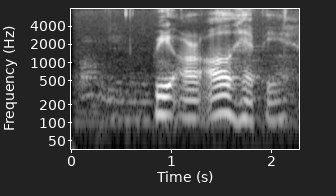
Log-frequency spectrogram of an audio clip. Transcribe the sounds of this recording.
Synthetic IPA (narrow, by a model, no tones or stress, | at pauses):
wiaɹɔ̰lɦæpi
